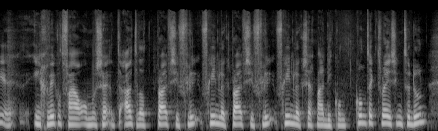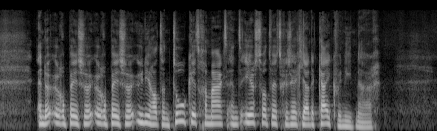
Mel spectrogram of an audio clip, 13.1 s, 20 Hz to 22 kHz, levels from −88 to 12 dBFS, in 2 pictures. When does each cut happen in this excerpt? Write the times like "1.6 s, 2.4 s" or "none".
2.0 s, 3.4 s, 8.0 s

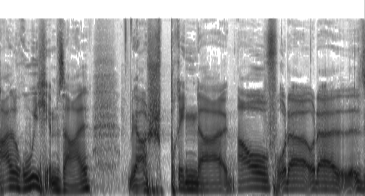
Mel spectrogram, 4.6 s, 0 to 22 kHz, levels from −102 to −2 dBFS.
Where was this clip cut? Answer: 1.6 s, 3.0 s

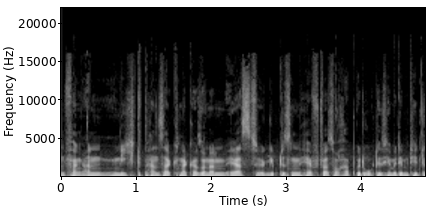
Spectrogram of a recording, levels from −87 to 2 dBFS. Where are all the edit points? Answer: none

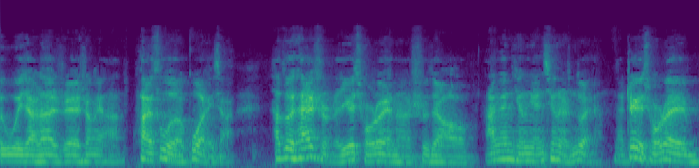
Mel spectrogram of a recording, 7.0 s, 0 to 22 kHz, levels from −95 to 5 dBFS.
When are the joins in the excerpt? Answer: 1.3 s, 4.8 s

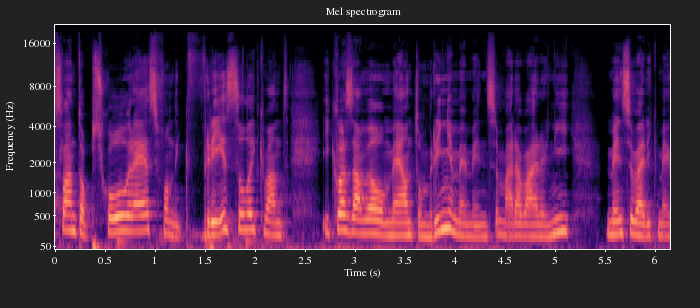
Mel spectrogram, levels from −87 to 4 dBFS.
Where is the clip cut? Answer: none

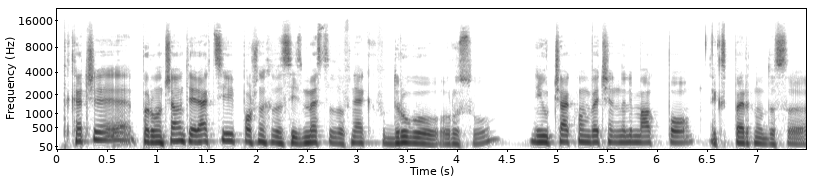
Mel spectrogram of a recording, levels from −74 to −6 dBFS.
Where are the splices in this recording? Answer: none

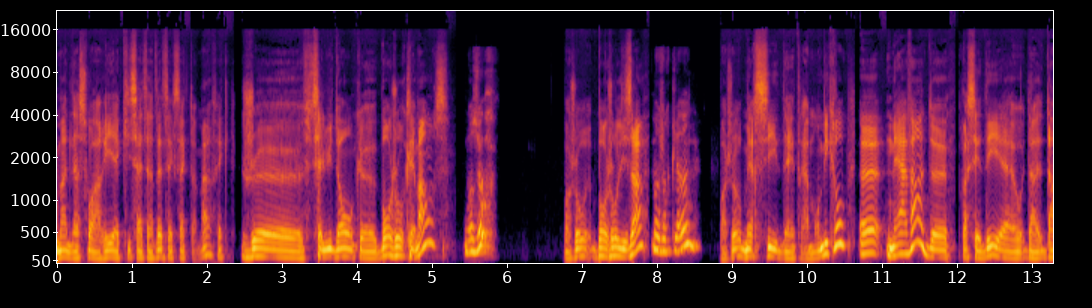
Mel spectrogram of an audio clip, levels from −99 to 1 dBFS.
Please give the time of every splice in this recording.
2.3 s, 5.3 s, 7.9 s, 8.7 s, 10.6 s, 12.0 s

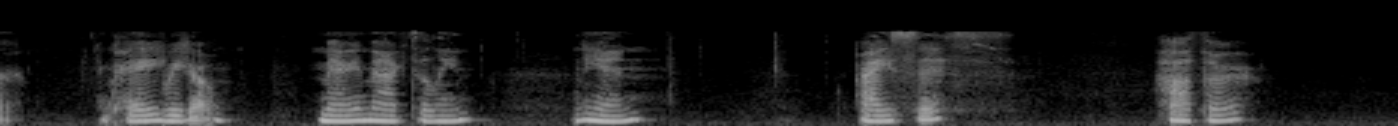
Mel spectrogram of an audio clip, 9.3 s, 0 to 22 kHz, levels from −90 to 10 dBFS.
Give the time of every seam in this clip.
1.1 s, 1.8 s, 3.8 s

